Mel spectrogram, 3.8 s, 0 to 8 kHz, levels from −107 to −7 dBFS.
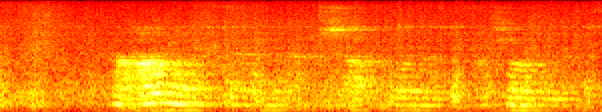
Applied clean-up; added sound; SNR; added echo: none; Train; 9 dB; reverberation time 0.7 s.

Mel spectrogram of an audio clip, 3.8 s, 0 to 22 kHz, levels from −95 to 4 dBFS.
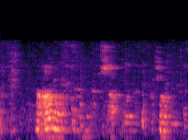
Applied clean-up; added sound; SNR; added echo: classical method WPE with log-MMSE.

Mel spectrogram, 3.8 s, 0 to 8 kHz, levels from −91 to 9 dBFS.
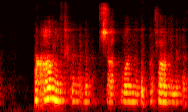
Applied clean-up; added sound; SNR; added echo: neural mask model DeepFilterNet 3.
